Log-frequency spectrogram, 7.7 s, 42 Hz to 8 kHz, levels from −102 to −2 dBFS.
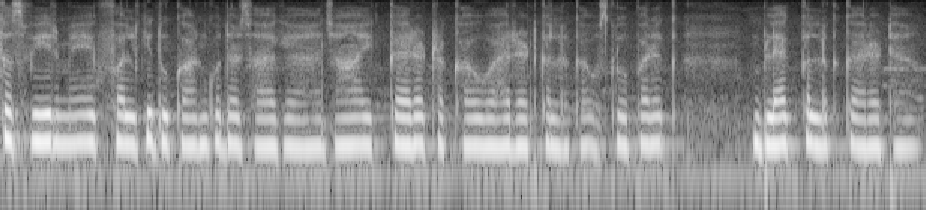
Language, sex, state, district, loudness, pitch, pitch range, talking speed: Hindi, female, Uttar Pradesh, Shamli, -16 LUFS, 210 Hz, 205-215 Hz, 210 wpm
